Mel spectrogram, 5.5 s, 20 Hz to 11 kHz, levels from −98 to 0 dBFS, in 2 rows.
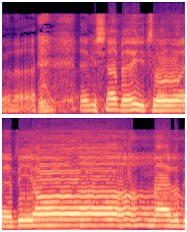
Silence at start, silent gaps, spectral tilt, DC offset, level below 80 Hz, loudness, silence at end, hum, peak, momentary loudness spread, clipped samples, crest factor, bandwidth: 0 s; none; -5.5 dB/octave; under 0.1%; -44 dBFS; -7 LUFS; 0 s; none; 0 dBFS; 13 LU; 6%; 6 dB; 11 kHz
